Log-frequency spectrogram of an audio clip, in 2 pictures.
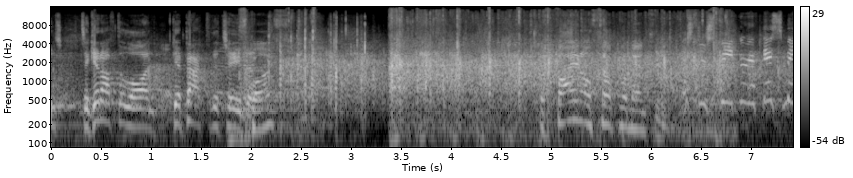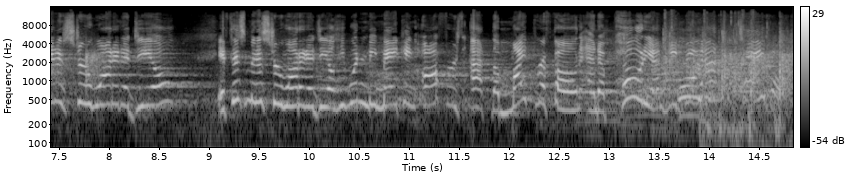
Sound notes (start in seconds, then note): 7.0 applause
